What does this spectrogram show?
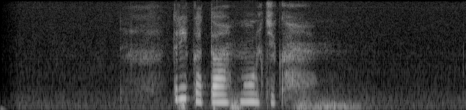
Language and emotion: Russian, sad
